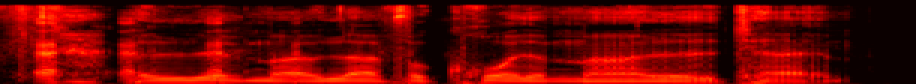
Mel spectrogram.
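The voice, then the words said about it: Surprisingly good Vin Diesel impression. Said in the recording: “Your Vin Diesel impression is surprisingly good.”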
